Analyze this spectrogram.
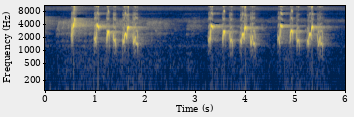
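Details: A bulbul repeats its lively phrase three times, once every two seconds or so. Each phrase has five or six chirpy, rising and falling whistles. The song is meant for teaching young birds and attracting wild ones.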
